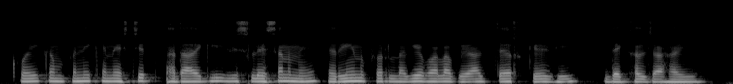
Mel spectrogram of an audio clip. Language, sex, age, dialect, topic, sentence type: Magahi, male, 25-30, Central/Standard, banking, statement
